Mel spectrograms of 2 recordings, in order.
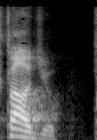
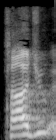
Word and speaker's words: Claudio: You're going to say it like you'd say it in Portuguese. And that's how I pronounce my name every day since. And it's like, it's Claudio. Claudio, if you can't say it, and okay.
